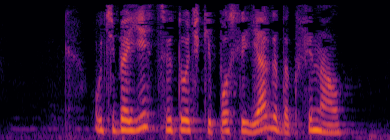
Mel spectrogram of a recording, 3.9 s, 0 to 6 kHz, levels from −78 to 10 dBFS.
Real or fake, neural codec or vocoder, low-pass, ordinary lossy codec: real; none; 5.4 kHz; MP3, 24 kbps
